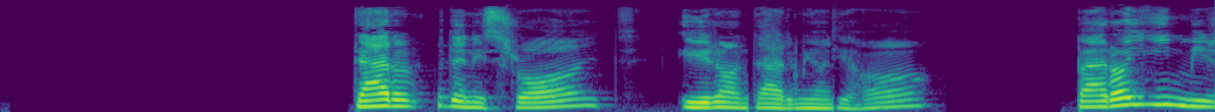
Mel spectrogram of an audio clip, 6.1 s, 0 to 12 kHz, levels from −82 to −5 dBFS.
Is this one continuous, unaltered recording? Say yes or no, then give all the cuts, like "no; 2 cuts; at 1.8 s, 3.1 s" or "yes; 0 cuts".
no; 3 cuts; at 2.2 s, 3.7 s, 4.2 s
